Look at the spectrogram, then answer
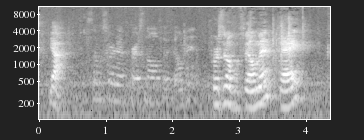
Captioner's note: woman's Voice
